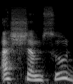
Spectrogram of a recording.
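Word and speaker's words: الشمس: So, one of the rules of Arabic is that some letters, when they take on alif lam, okay, the alif lam, the lam becomes silent, and some letters, when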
